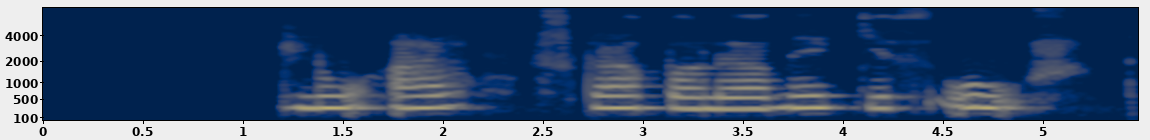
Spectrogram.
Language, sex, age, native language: Icelandic, female, 11, Icelandic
